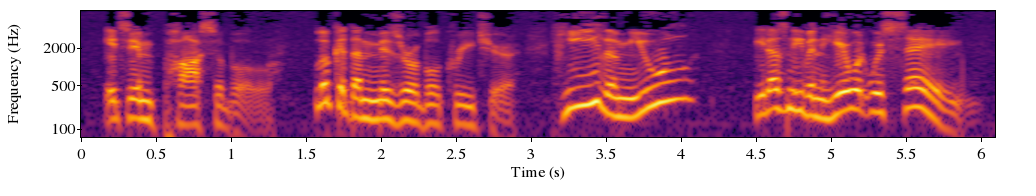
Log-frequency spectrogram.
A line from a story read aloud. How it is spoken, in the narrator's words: Taran said harshly and with finality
